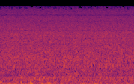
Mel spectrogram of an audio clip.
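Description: A steady, continuous rush of water from a waterfall pours on without a break, dense and even in loudness throughout, with no voices.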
